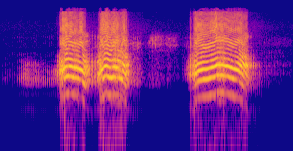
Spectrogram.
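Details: Brown hyena at Safarihoek Lodge in northern Namibia's arid savannah bordering Etosha National Park, one of three, possibly in estrus, on a live wildlife camera; two loud, harmonic, wavering squeals in quick succession, a pause, then a third longer squeal.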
